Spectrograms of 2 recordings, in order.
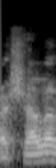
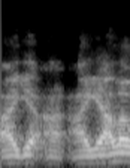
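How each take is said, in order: First: The name is said with an Argentinian accent. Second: The name is said without an Argentinian accent.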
